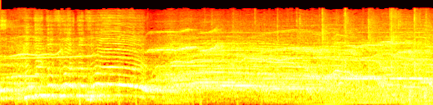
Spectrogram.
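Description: A hip hop event crowd in Mexico shouts, whoops and cheers loudly, with a drawn-out yell at first, then a broad wash of crowd noise that carries on steadily.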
